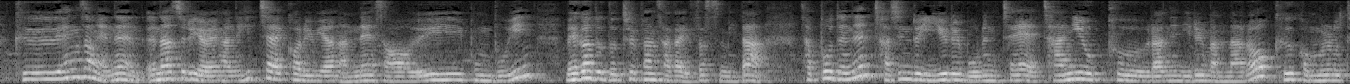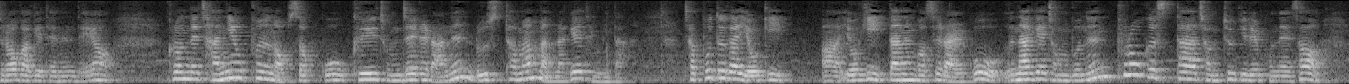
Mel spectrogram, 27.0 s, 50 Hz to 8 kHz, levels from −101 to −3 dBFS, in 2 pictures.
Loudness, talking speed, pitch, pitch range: -28 LUFS, 310 characters per minute, 205 Hz, 180-230 Hz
